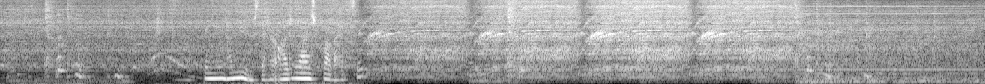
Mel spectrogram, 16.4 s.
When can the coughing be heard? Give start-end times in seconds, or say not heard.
0.1-2.2, 7.8-8.8, 12.6-14.7.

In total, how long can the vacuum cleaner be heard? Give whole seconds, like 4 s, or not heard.
16 s.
